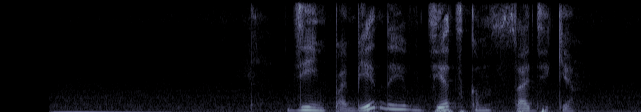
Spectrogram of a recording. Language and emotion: Russian, positive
